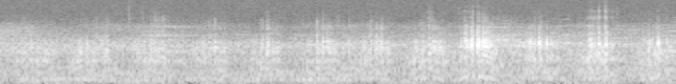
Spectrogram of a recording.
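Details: Northern gannets at their northern colony, Syltefjordstauran, Varanger, Norway. Softer background chatter gives way to several sharp, loud rasping calls near the end.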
